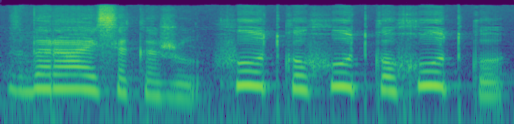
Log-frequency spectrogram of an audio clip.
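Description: A woman voicing a burly male police officer who gives calm, curt, commanding orders in a storybook reading. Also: a little high, a little fast, natural voice.

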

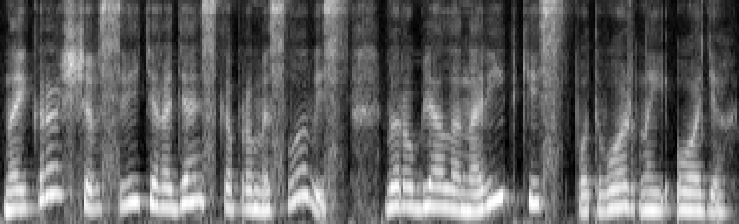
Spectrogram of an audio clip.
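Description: A woman narrating an audiobook in a measured, expressive storytelling manner. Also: medium pitch, creaky. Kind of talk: audiobook reading.

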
